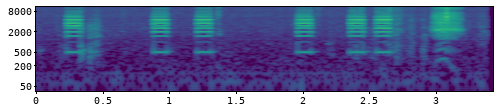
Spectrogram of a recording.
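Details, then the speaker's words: Original Securam digital keypad lock on a Big Horn 19ECB Costco safe, before conversion to an S&G 6730 dial: six crisp keypad beeps, then a brief motor whir as the bolt retracts; code accepted. Normal unlock cycle. "So you hear that motor thing. So what happens is as soon as you hear it, you would turn the door and it pushes this back."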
